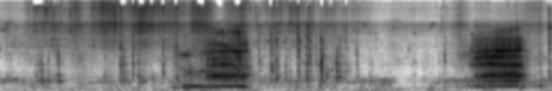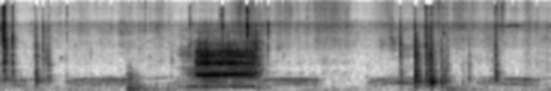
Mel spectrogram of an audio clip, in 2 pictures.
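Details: Sheep at Ewetopia Farms during daily chores as twin lambs are ear-tagged: three loud, harmonic, wavering bleats about four seconds apart, with quieter low murmuring and rustling between them.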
